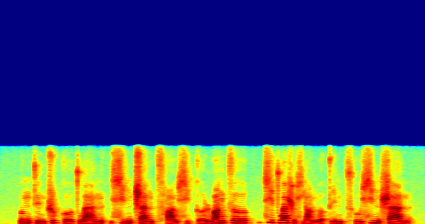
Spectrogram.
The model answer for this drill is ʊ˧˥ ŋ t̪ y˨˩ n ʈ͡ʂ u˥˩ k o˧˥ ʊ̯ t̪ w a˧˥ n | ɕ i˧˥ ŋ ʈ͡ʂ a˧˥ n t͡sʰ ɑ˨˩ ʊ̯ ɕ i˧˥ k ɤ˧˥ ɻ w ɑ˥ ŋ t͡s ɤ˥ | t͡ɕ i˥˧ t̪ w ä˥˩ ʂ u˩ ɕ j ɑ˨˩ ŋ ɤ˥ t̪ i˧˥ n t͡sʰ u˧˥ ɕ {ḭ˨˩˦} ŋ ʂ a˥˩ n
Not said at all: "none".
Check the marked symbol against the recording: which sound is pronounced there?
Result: i˥˧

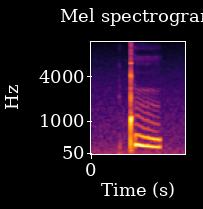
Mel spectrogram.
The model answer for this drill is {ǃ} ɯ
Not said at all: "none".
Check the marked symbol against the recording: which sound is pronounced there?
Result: ǃ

